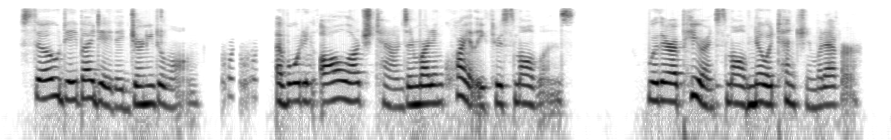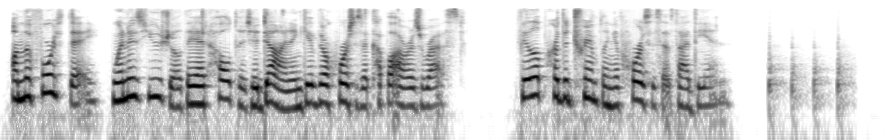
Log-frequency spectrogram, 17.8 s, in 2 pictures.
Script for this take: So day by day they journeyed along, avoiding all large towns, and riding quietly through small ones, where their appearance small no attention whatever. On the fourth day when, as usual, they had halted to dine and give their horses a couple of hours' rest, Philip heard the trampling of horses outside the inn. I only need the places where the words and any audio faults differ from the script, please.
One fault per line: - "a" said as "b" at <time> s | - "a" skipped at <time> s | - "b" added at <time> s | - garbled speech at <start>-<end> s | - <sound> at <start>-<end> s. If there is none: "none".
- laugh at 2.2-2.6 s
- thud at 16.6-17.5 s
